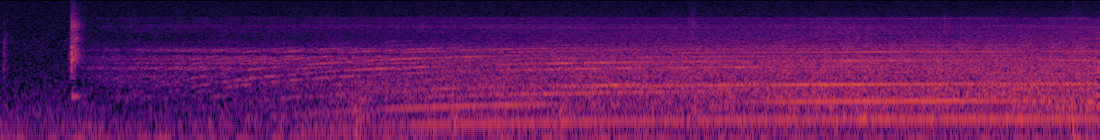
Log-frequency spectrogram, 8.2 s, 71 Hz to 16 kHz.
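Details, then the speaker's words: 12 V eBay fan meant for a motorhome bedroom A/C cover, run on its first setting: a click, then a rising whine settling into a loud steady hum. Far too noisy, though it blows plenty of air. "So as you can hear, it's freaking noisy as hell, and I'm just not quite sure that I want that directly above my head when I'm trying to sleep."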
